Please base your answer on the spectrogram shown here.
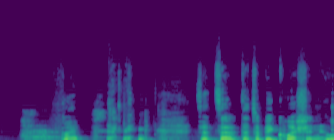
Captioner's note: chuckles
